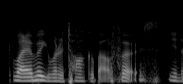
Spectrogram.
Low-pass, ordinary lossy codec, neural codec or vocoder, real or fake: none; none; none; real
